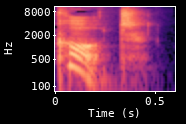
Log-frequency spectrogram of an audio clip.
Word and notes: cot: British English

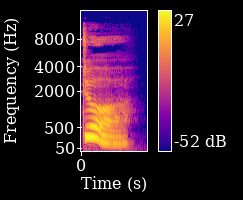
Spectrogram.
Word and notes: dour: British English

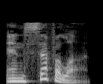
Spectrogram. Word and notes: encephalon: British English

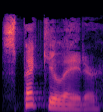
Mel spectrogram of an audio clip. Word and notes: speculator: American English

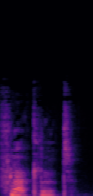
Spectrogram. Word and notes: flatlet: British English

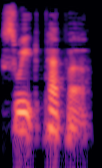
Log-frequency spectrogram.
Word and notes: sweet pepper: British English

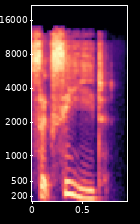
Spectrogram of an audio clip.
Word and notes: succeed: British English

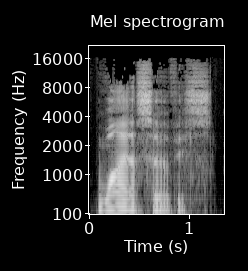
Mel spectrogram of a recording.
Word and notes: wire service: British English

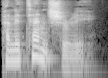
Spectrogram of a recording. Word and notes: penitentiary: British English

